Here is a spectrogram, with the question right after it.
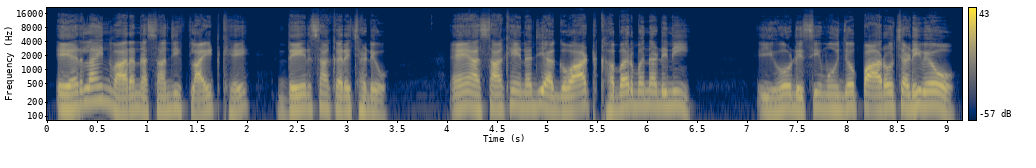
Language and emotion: Sindhi, angry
